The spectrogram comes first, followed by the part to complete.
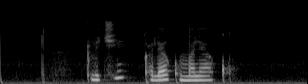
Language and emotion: Russian, neutral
